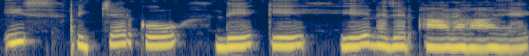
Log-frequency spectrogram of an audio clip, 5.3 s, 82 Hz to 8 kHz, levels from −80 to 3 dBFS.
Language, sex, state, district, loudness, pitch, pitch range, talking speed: Hindi, female, Chhattisgarh, Raipur, -13 LUFS, 190 Hz, 175-215 Hz, 115 wpm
